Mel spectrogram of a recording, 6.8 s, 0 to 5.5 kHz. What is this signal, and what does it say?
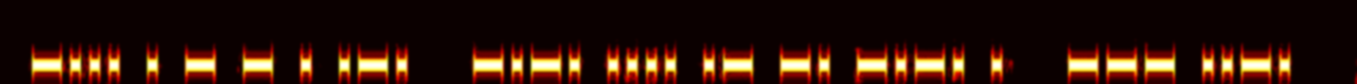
Morse code, heard as a keyed tone, about 25 wpm, 600 Hz. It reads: BETTER CHANCE OF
